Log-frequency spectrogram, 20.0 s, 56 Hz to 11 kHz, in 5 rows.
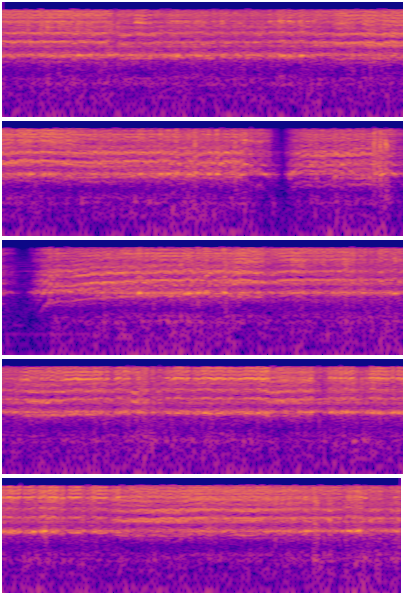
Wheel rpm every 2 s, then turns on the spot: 230, 230, 210, 130, 150, 220, 230, 230, 230, 230.
none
